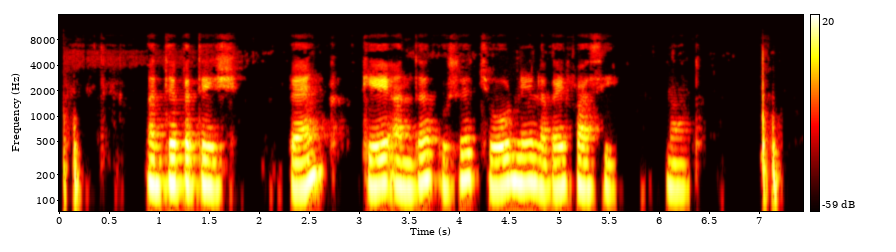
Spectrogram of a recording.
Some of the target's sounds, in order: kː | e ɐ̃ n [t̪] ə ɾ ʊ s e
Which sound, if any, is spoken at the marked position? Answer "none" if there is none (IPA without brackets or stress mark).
d̪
